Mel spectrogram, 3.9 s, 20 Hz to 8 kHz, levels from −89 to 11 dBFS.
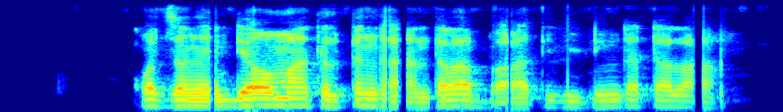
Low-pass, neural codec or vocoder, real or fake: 7.2 kHz; codec, 44.1 kHz, 7.8 kbps, DAC; fake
